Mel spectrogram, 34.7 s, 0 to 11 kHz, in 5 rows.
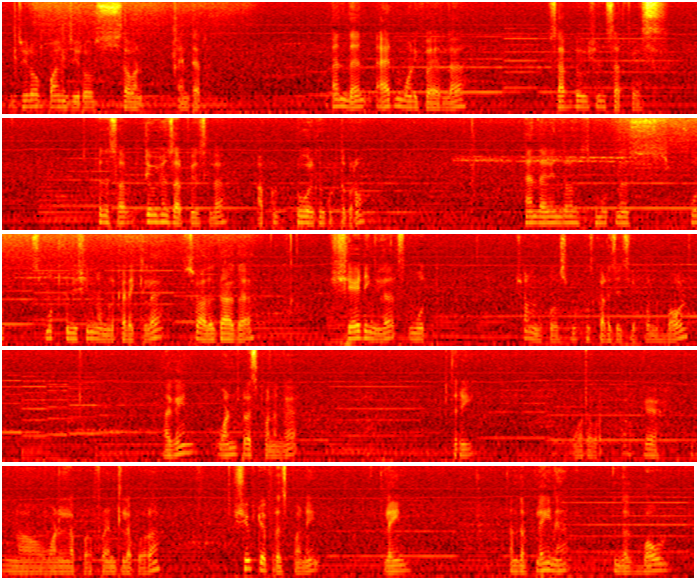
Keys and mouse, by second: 1.2 click, 3.5-5.2 drag, 7.1 middle click, 10.0-11.9 drag, 11.7-14.5 middle drag, 17.9-19.7 drag, 19.7-20.3 middle drag, 21.2-23.3 middle drag, 23.3 KP_1, 25.4 KP_3, 28.3 KP_1, 30.4 shift+a, 32.9-34.7 drag.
